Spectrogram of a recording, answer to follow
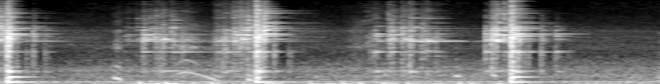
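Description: Hand post driver slammed down onto a fence post three times, about a second and a half apart, each blow a sharp metallic clank that rings briefly.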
